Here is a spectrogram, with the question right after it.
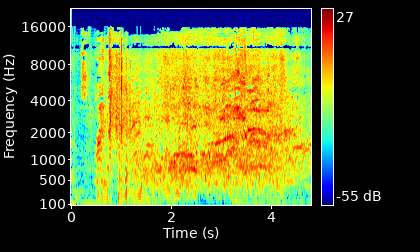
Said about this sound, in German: Und im Publikum ist nachher natürlich Panik ausgebrochen. Es ist schon viele haben nachher angefangen zu filmen. Man hat gesehen, wie sich Leute am Boden geworfen haben.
